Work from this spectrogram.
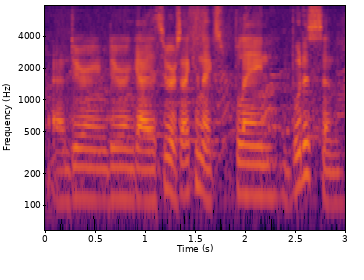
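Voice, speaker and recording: A man from the Netherlands, a native Dutch speaker, talking reflectively as a temple guide in a halting, repetitive way. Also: medium pitch, a crowd in the background. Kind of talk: reflective interview talk.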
